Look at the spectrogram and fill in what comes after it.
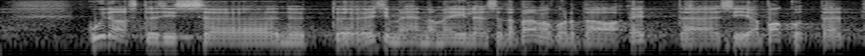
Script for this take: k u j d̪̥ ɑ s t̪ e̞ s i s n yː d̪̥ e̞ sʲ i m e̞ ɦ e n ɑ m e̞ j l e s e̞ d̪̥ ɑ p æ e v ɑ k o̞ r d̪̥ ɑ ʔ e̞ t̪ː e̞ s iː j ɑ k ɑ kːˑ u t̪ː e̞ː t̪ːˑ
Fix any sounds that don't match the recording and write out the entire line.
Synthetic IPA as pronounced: k u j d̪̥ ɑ s t̪ e̞ s i s n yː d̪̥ e̞ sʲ i m e̞ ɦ e n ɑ m e̞ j l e s e̞ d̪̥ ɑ p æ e v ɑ k o̞ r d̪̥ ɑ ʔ e̞ t̪ː e̞ s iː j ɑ p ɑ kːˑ u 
